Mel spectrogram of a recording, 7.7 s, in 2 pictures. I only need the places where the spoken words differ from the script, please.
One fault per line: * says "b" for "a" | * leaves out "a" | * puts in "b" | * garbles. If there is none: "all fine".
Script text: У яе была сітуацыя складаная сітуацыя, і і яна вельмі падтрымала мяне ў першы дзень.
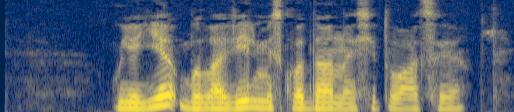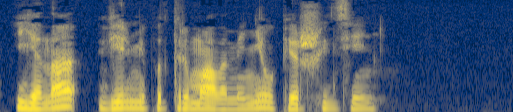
* says "вельмі" for "сітуацыя"
* leaves out "і"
